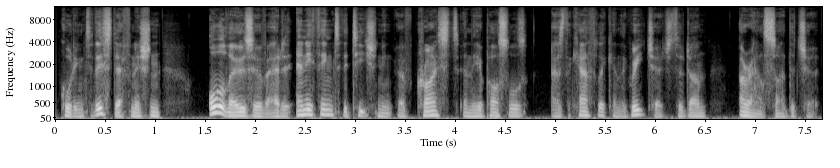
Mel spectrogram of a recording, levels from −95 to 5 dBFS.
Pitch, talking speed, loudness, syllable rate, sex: 105 Hz, 235 wpm, -20 LUFS, 7.4 syllables/s, male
